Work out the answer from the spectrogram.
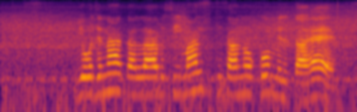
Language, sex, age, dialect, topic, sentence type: Maithili, male, 18-24, Angika, agriculture, question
